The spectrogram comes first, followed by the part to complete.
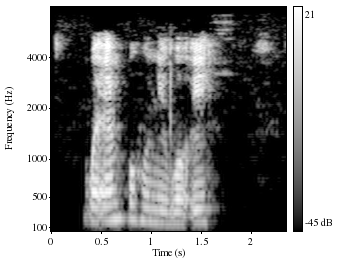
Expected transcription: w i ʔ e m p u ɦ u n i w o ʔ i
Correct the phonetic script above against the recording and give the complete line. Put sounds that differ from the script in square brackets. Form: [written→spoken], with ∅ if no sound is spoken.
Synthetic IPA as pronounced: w [i→e] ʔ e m p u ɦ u n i w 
